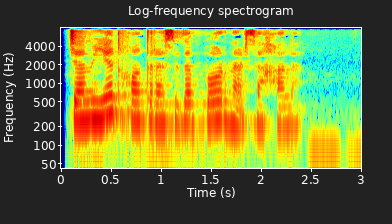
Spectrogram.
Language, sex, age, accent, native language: Uzbek, female, 18-24, Samarqand, Uzbek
